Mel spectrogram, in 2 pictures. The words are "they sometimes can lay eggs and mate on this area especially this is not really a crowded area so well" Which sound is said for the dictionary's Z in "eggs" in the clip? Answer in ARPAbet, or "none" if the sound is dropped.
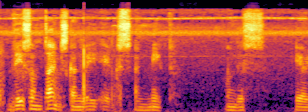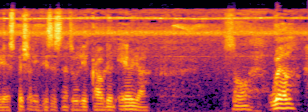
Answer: S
